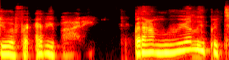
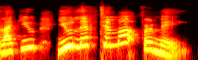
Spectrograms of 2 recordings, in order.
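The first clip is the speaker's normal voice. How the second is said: usual speaking voice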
